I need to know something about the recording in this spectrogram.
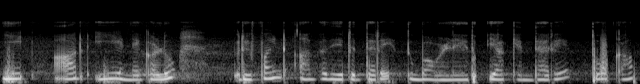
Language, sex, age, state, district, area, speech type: Kannada, female, 18-30, Karnataka, Tumkur, rural, spontaneous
